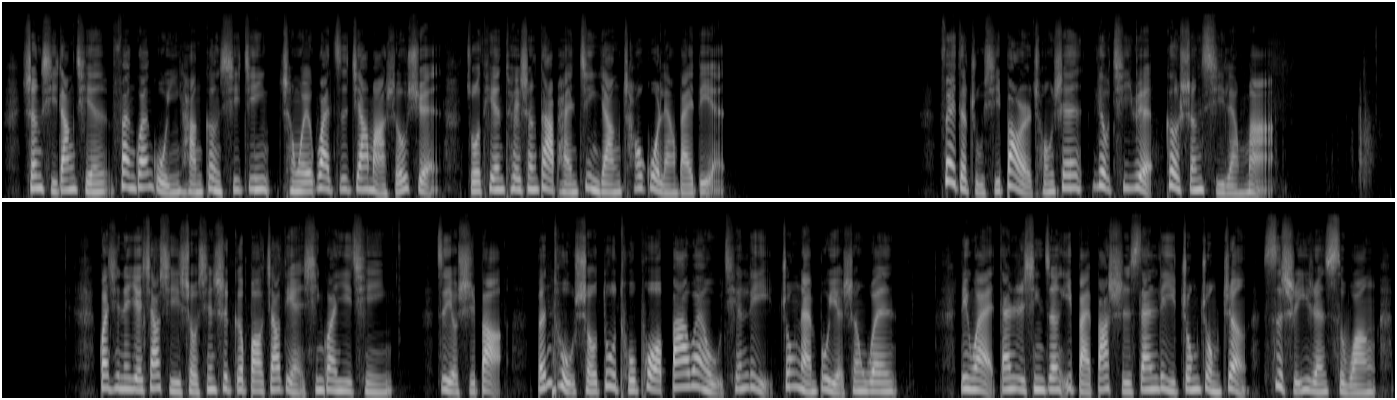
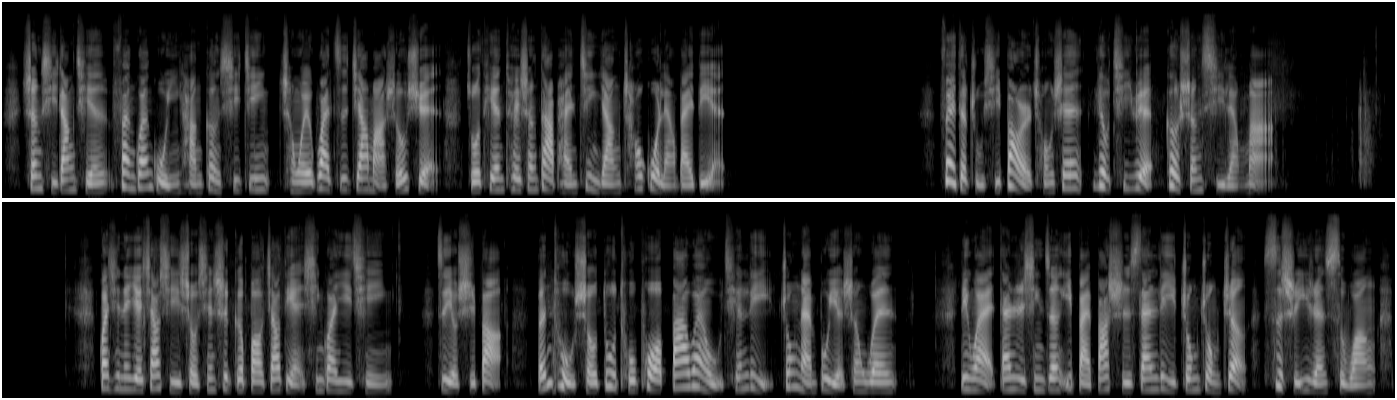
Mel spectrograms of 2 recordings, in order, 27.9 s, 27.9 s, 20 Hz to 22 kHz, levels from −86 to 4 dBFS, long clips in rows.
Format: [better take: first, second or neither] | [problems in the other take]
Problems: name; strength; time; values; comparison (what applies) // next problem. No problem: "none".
first | thin; very; fading below 300 Hz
